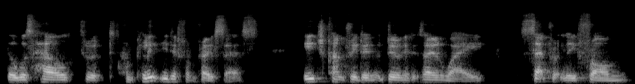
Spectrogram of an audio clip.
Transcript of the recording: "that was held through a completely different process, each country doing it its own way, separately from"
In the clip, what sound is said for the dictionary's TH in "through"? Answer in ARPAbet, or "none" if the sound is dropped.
TH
